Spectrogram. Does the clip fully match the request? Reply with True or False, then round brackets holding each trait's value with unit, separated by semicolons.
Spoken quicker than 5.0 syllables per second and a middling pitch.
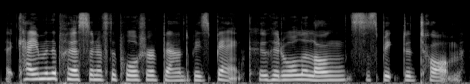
False (5.3 syllables/s; 210 Hz)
